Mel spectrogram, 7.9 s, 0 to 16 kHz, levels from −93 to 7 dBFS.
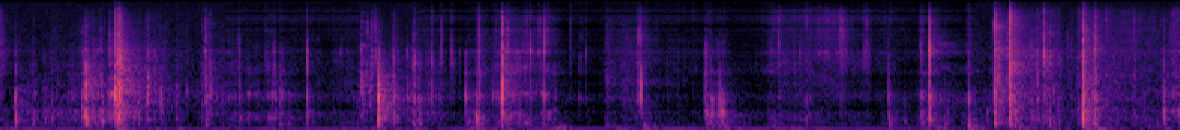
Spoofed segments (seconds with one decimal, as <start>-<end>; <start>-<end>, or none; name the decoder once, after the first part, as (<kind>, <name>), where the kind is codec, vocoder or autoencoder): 1.5-2.4 (codec, SNAC); 2.8-6.5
